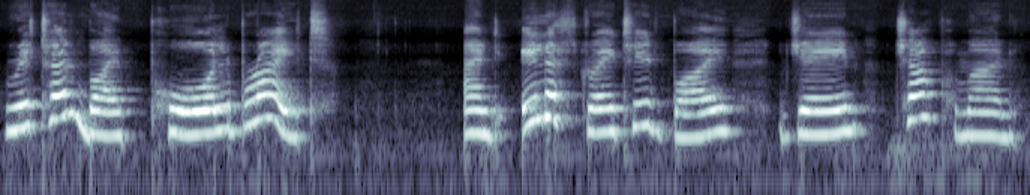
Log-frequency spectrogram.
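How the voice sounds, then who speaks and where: A woman with a high voice reads a children's bedtime story aloud. Her delivery is very slow and expressive, with pitch that rises and falls in a lively way.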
